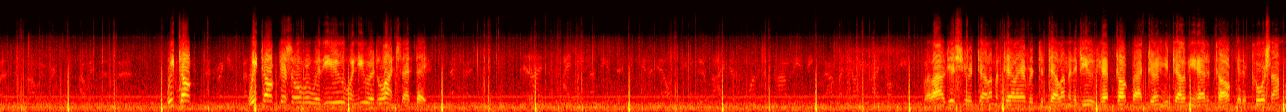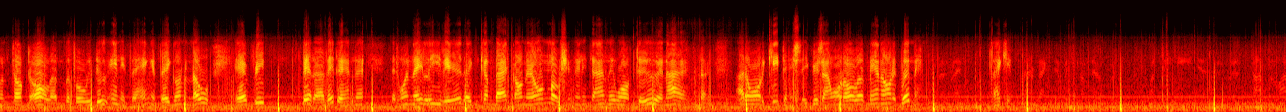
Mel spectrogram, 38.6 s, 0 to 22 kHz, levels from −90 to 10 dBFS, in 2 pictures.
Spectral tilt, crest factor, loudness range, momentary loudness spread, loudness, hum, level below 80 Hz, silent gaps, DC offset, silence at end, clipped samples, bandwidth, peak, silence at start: -6.5 dB/octave; 24 dB; 10 LU; 16 LU; -23 LUFS; none; -42 dBFS; none; under 0.1%; 0 s; under 0.1%; 12 kHz; -2 dBFS; 0 s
